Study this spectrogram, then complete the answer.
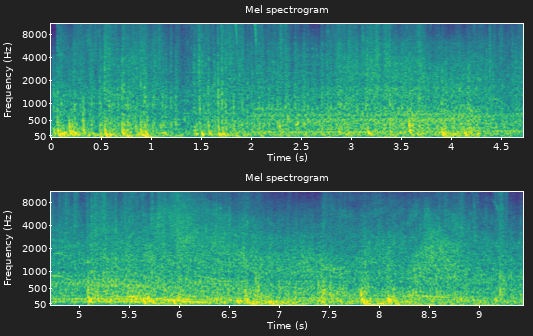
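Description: Gunfire crackles in rapid bursts nearby.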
